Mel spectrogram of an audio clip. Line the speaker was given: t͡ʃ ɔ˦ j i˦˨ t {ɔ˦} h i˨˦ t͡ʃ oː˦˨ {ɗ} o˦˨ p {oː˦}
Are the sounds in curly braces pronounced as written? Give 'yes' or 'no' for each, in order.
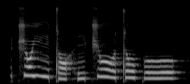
no, no, no

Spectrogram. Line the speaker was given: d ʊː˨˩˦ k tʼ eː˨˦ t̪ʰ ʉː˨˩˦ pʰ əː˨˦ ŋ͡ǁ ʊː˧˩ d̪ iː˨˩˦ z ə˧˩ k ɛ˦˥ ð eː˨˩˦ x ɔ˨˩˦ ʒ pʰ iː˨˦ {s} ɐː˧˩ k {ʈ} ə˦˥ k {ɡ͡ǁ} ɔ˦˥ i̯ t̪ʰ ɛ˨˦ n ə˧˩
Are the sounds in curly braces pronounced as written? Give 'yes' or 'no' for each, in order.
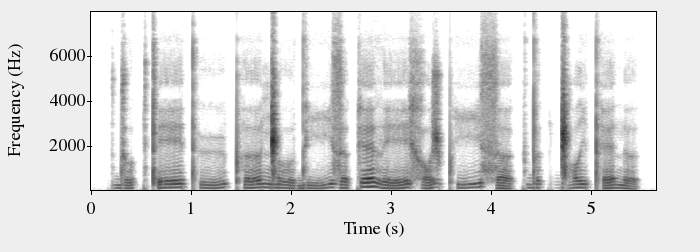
yes, no, yes

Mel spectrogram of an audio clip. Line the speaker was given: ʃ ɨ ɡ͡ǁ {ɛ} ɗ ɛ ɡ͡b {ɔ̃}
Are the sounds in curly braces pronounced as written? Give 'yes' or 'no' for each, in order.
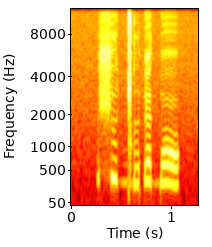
no, no

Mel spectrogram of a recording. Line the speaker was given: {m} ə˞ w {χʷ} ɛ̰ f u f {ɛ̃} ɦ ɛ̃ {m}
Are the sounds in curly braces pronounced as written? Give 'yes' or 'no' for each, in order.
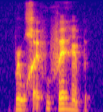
no, no, no, no

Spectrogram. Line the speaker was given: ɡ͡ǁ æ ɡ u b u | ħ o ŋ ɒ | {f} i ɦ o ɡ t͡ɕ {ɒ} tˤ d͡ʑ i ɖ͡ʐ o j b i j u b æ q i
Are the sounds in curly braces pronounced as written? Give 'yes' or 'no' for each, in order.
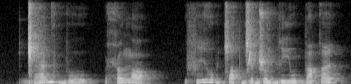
yes, yes

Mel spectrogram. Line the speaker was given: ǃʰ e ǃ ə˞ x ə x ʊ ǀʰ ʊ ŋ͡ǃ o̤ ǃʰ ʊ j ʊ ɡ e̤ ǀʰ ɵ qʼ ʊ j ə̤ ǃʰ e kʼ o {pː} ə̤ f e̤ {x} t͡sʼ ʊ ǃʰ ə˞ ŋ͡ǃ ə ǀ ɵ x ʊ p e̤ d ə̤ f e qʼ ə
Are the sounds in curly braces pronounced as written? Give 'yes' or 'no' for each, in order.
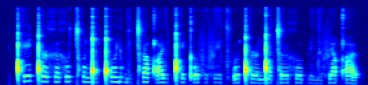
no, no

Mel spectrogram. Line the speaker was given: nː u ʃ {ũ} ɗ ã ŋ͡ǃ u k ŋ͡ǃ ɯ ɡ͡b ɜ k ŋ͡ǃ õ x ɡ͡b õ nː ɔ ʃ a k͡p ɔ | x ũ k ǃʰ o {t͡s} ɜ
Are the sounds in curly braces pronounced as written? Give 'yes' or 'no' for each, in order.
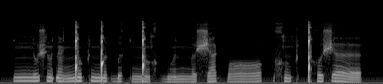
yes, no

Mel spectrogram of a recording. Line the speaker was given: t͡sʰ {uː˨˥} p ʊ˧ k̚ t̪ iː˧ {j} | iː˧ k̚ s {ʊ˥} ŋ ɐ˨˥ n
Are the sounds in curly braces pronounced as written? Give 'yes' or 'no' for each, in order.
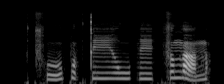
yes, no, yes

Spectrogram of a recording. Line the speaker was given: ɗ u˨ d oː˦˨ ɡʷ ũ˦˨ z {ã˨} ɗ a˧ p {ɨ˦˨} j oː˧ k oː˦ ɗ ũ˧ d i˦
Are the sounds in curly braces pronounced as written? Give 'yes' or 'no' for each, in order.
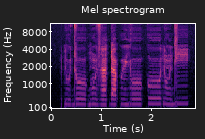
no, no

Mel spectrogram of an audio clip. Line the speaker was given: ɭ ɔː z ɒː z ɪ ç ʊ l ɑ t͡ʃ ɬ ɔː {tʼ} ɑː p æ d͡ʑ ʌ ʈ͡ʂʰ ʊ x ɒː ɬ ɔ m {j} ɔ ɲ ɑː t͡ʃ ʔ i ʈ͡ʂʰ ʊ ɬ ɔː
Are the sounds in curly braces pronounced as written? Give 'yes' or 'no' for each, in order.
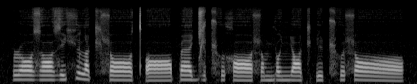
yes, yes

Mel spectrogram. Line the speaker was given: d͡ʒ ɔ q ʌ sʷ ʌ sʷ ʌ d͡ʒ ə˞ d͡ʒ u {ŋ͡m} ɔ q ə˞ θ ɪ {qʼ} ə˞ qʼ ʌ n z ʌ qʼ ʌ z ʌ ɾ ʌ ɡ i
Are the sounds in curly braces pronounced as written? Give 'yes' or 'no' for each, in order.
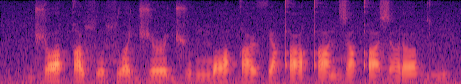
yes, yes

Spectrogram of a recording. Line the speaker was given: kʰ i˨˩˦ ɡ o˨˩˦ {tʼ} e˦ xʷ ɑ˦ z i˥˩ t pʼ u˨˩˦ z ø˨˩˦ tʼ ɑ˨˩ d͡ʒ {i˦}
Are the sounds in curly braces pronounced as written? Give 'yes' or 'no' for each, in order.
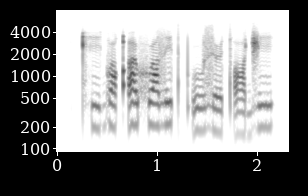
no, yes

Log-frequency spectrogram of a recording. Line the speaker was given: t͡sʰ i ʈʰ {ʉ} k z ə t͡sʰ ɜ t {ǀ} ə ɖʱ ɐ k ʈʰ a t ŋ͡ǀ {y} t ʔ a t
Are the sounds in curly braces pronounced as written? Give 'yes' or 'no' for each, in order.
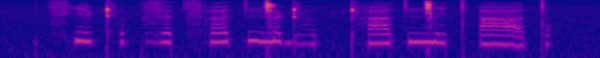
no, no, no

